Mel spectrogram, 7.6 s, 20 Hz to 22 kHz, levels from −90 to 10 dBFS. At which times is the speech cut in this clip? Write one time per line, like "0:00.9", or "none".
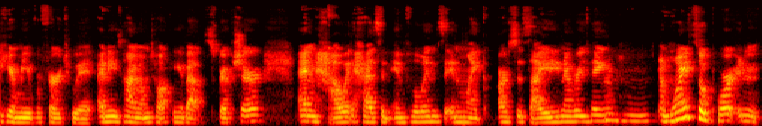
none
